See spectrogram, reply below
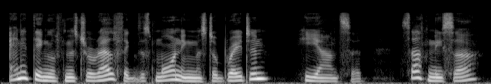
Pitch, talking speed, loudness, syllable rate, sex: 190 Hz, 145 wpm, -16 LUFS, 5.1 syllables/s, female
